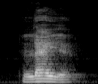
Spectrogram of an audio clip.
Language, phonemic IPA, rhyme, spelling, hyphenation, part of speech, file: Dutch, /ˈlɛi̯.ə/, -ɛi̯ə, Leie, Leie, proper noun, Nl-Leie.ogg
- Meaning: the Lys (a river in France and Belgium, and a left tributary of the Scheldt at Gent)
